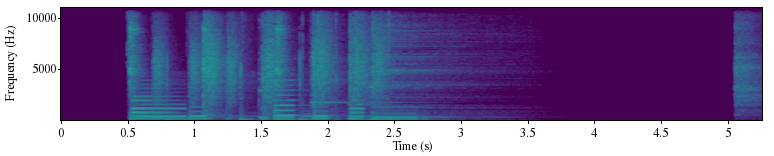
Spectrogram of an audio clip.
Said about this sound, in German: Der Wecker ging. Das war der Wecker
